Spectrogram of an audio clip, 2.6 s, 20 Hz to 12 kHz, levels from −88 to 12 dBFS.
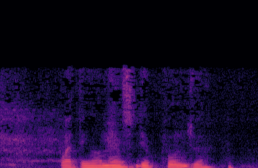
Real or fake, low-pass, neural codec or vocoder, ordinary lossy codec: fake; 7.2 kHz; codec, 16 kHz, 1.1 kbps, Voila-Tokenizer; MP3, 32 kbps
